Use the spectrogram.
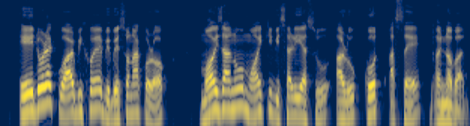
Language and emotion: Assamese, neutral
